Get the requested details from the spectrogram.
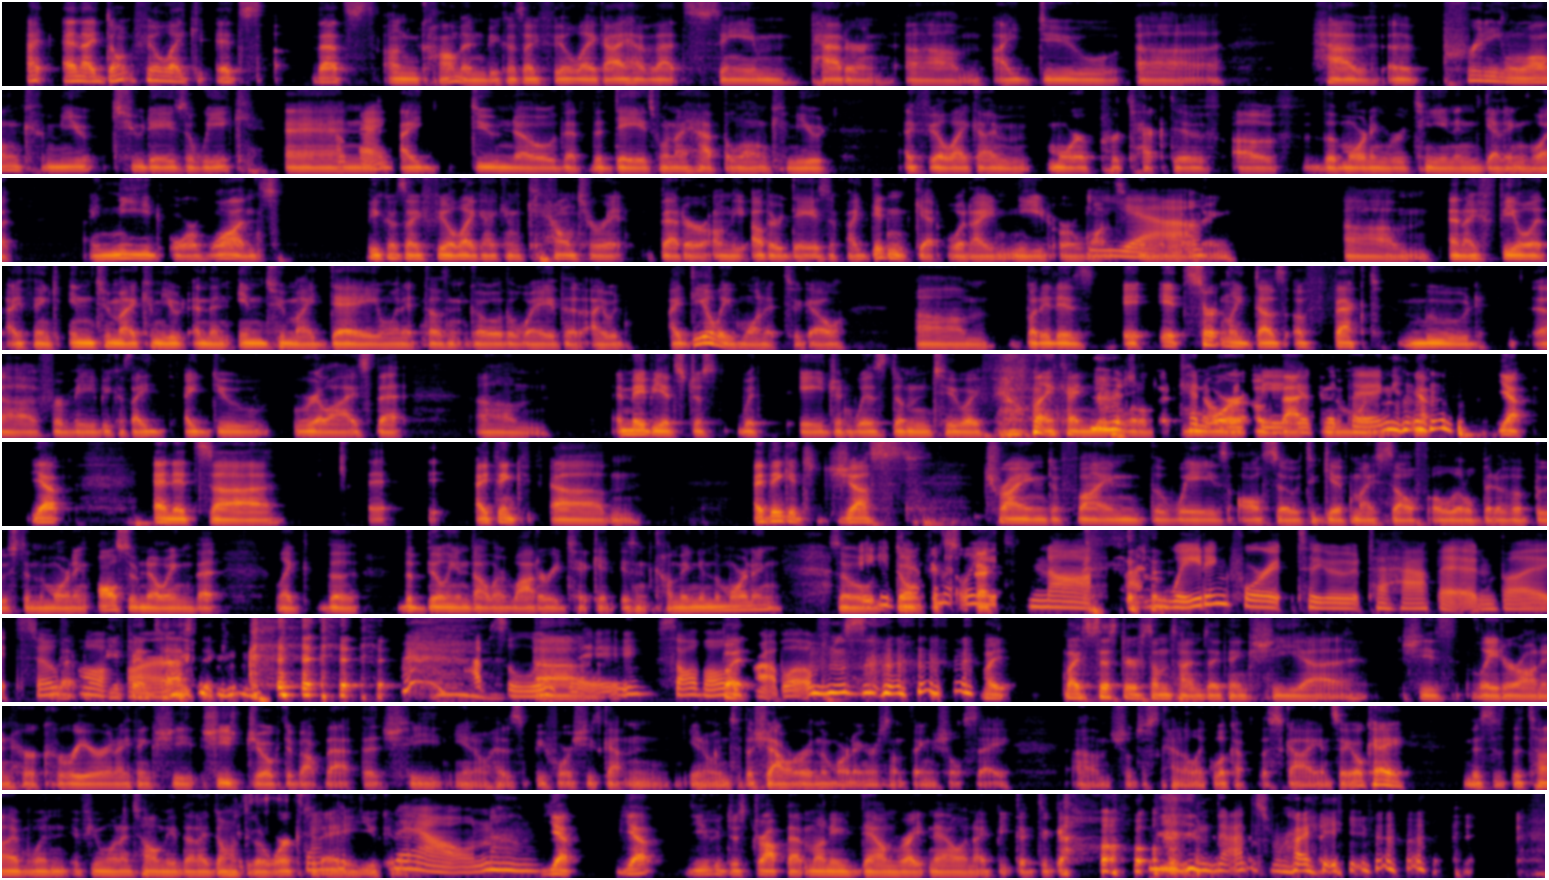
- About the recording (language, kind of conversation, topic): English, unstructured, What is your favorite way to start the day?
- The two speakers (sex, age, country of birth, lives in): female, 40-44, United States, United States; male, 45-49, United States, United States
- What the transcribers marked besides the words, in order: other background noise; laughing while speaking: "I feel"; laughing while speaking: "Which"; laugh; lip smack; laugh; laugh; laugh; laugh; chuckle; laugh; laughing while speaking: "That's right"; laughing while speaking: "go"; laugh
